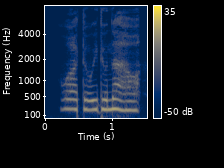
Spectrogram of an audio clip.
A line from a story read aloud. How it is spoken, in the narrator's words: Mira hissed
